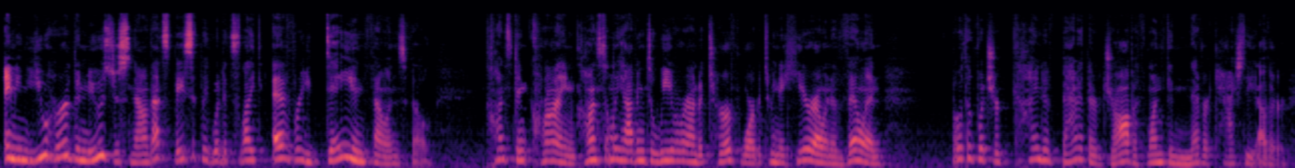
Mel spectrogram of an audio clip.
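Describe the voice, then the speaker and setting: A young woman acting a wry, anxious teenage high school student in a scripted audio drama, talking conversationally with hesitant asides. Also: expressive, fairly quick, natural voice. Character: teenage girl, sarcastic, anxious, determined high school junior.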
